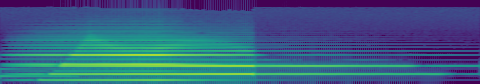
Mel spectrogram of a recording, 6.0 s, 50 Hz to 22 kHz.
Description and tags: tubular system C3
This sample is part of the "K5005 multisample 11 tubular system" sample
pack. It is a multisample to import into your favorite sampler. It is a
tubular bell sound with quite some varying pitches. In the sample pack
there are 16 samples evenly spread across 5 octaves (C1 till C6). The
note in the sample name (C, E or G#) does not indicate the pitch of the
sound. The sound was created with the K5005 ensemble from the user
library of Reaktor. After that normalizing and fades were applied within Cubase SX.
experimental, reaktor, tubular, bell, multisample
